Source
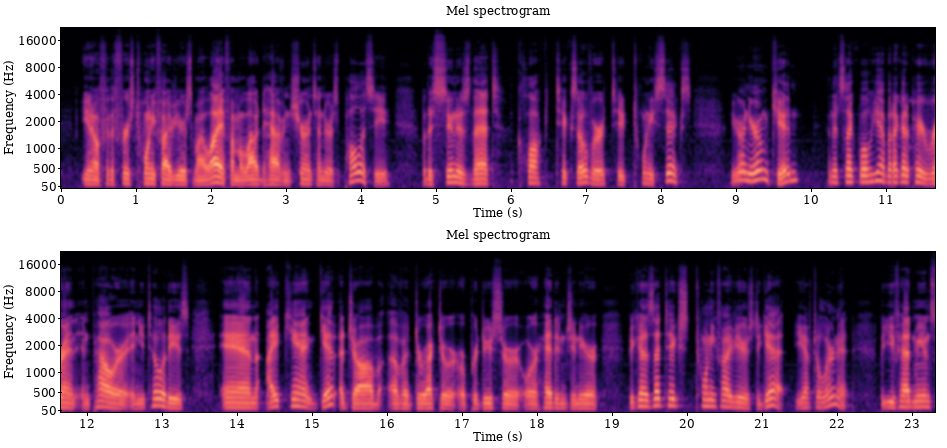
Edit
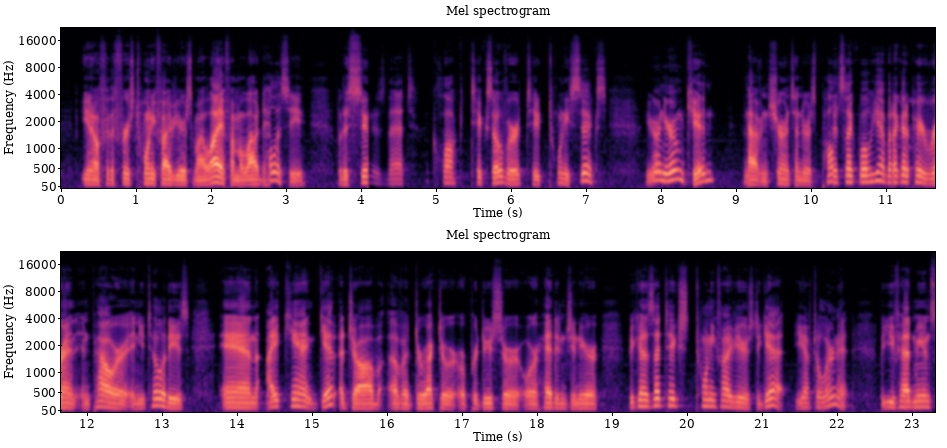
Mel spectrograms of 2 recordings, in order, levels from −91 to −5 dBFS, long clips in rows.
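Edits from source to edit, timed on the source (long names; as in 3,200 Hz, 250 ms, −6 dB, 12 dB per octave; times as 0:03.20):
0:02.79–0:03.92: move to 0:10.29
0:05.22–0:06.78: fade in linear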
